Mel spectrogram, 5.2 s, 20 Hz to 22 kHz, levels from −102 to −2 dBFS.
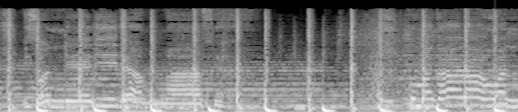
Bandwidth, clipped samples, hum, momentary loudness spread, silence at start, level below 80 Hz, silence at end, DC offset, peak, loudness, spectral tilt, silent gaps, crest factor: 16 kHz; under 0.1%; none; 5 LU; 0 s; -18 dBFS; 0 s; under 0.1%; 0 dBFS; -15 LUFS; -6 dB/octave; none; 14 dB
